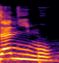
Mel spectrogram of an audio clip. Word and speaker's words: animaux: Les animaux, je ne prononce pas le X, mon ami.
